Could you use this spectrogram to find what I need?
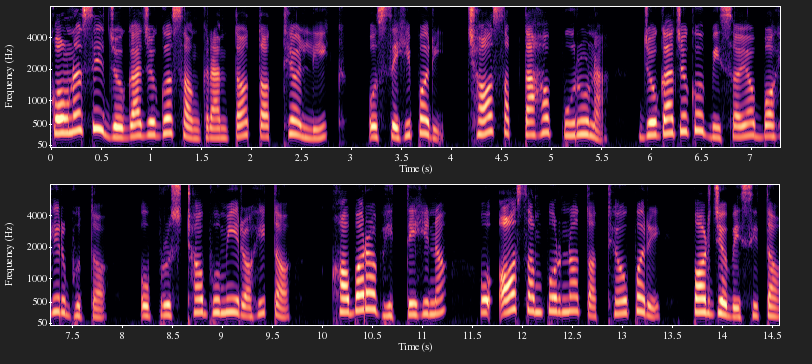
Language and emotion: Odia, neutral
